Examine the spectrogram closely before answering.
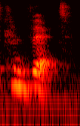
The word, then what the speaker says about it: convict: The word is convict, but the first syllable is con.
